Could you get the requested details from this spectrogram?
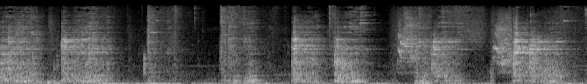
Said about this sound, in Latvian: Mēs viņu cepsim uz pannas, bet viņai ir jāpaliek oglēm iekšā, jo tur nav tā krāsnes tik ļoti karsta kā rudzu maizē. Man vajadzētu sarušināt ogles.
